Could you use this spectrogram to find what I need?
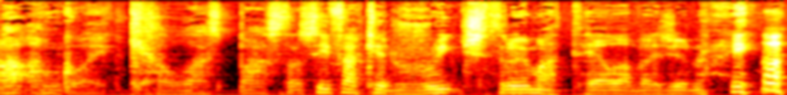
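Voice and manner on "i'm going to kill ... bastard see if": ordinary delivery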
